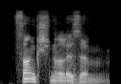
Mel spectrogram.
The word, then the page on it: functionalism: British English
